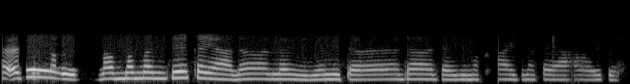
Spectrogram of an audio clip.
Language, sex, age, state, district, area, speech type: Manipuri, female, 30-45, Manipur, Kangpokpi, urban, conversation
